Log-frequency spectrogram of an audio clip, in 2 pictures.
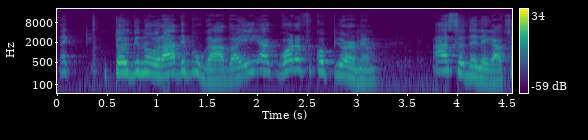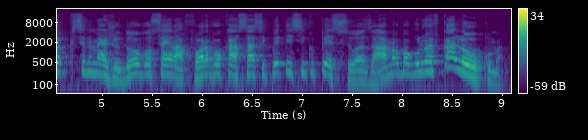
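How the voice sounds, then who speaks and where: A man giving casual gameplay commentary, slangy and playful, talking to the game's characters and getting excitable in the action. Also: high voice, fast talker. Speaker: gameplay youtuber.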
